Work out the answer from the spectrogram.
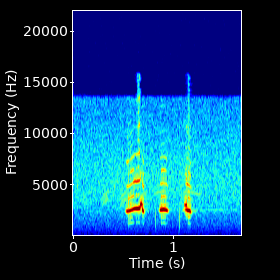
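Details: Osprey at the nest during the evening meal, 30 June 2022, nest camera: a longer high whistle followed by two shorter clipped notes, evenly spaced about a quarter second apart.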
